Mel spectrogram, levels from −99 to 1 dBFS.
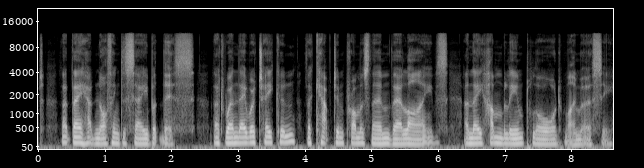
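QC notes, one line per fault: No faults found in this clip.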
